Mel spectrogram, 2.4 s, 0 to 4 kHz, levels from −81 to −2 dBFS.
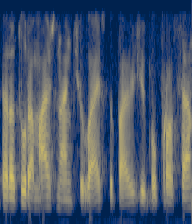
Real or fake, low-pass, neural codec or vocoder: real; 3.6 kHz; none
